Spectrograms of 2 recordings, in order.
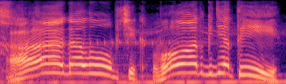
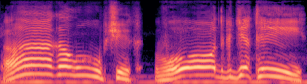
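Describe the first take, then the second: First: High squeaking bird voice, drawn out slowly; squeaky beak voice. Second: High, slow mock roar; roaring bear. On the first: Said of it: "запищал птичий нос". (пискливый птичий голос, нараспев) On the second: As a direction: bellow it like a bear. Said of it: "заревел медведь". (наигранный рёв медведя) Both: A narrator's reading.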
